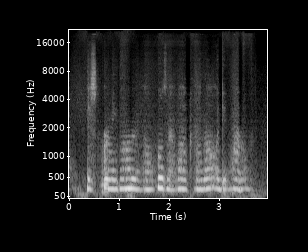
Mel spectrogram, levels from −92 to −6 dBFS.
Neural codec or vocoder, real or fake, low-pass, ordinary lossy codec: codec, 44.1 kHz, 0.9 kbps, DAC; fake; none; none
